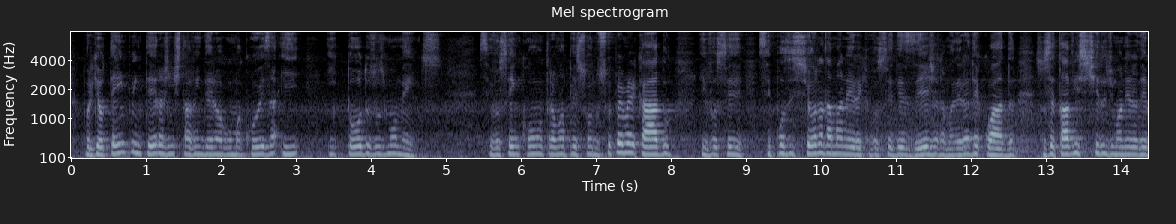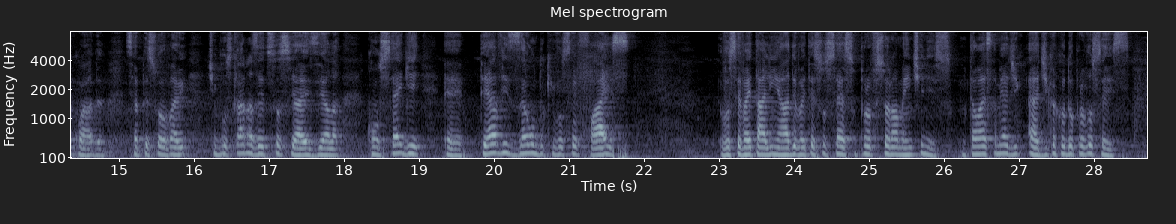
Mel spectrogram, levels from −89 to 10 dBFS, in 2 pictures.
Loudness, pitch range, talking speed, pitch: -31 LUFS, 160-185 Hz, 175 wpm, 175 Hz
